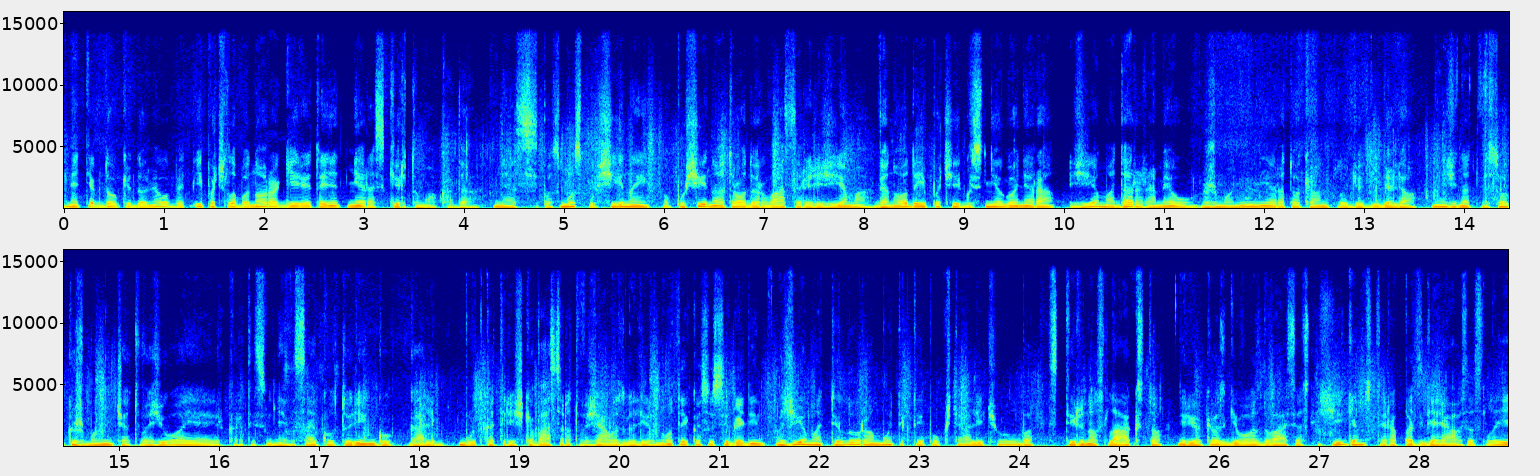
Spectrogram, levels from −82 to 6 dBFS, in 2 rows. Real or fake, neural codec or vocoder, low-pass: real; none; 14.4 kHz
